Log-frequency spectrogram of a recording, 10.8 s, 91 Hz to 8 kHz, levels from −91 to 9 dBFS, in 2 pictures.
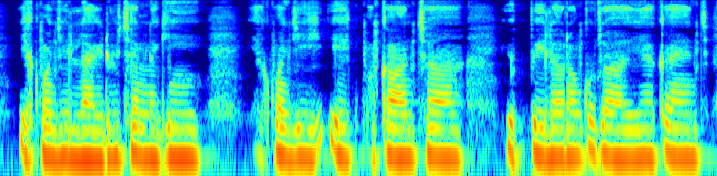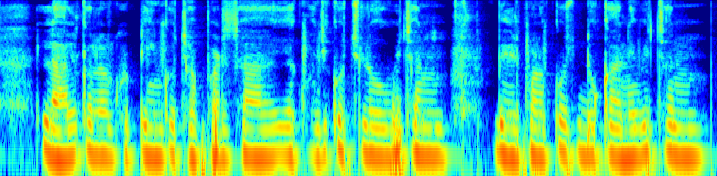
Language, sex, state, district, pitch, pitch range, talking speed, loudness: Hindi, male, Uttarakhand, Tehri Garhwal, 155 Hz, 150-160 Hz, 215 wpm, -19 LUFS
